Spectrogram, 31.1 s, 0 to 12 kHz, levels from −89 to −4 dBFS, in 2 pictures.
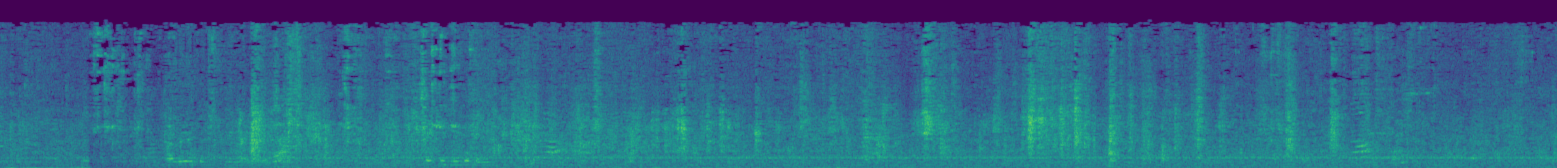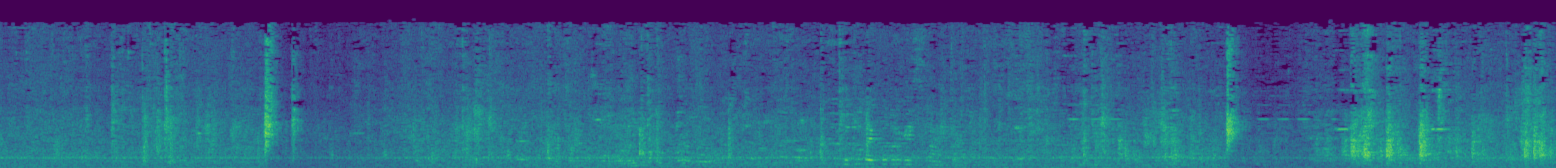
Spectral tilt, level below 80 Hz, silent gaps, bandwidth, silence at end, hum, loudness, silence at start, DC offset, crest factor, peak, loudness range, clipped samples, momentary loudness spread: -0.5 dB/octave; -54 dBFS; none; 11 kHz; 0 s; none; -29 LUFS; 0 s; under 0.1%; 26 dB; -6 dBFS; 6 LU; under 0.1%; 12 LU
